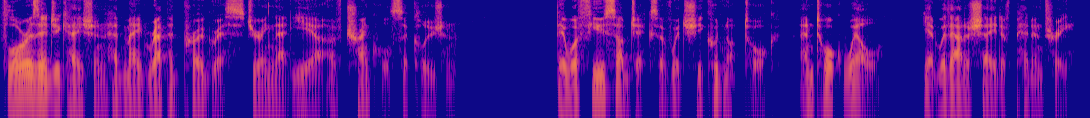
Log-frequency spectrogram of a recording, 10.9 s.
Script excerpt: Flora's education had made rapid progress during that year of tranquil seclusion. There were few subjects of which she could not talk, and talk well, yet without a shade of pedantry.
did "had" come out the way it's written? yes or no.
yes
